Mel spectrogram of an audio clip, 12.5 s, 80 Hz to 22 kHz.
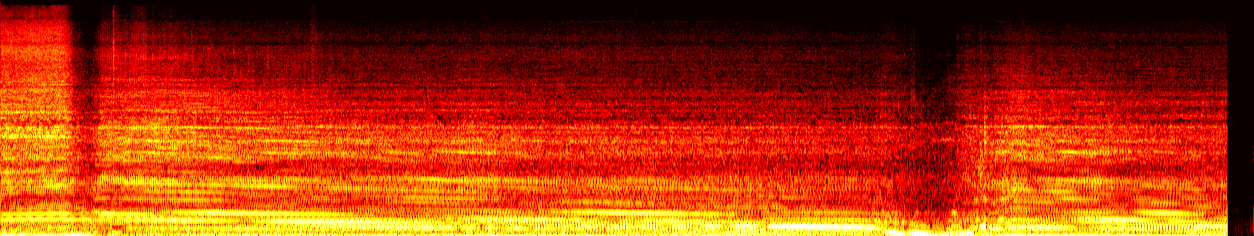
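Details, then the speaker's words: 1UZ V8 Toyota Soarer drift car with decat pipes acting as divided straight pipes: extremely loud, echoing, rough V8 burble revving with uneven popping gurgle. "but it was that close to the rear of where it was cut off that it basically did nothing, so it was basically divided pipes. Extremely loud and echoed under the car, but I mean, arguably sounded pretty horrible at times, gurgling."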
